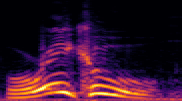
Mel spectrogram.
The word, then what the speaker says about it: Raycoom: The name's Raycoom. It rhymes with doom.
